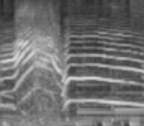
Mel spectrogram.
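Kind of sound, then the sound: animal, cat yowling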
